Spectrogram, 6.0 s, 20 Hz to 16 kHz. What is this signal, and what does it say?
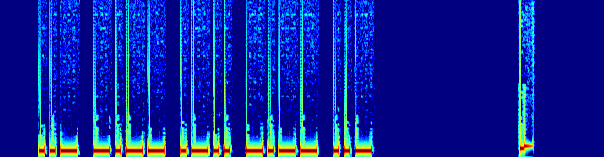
Morse code, heard as a keyed tone, about 22 wpm, 700 Hz. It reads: UYLYU
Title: Code Groups - 5 Letters - 22wpm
